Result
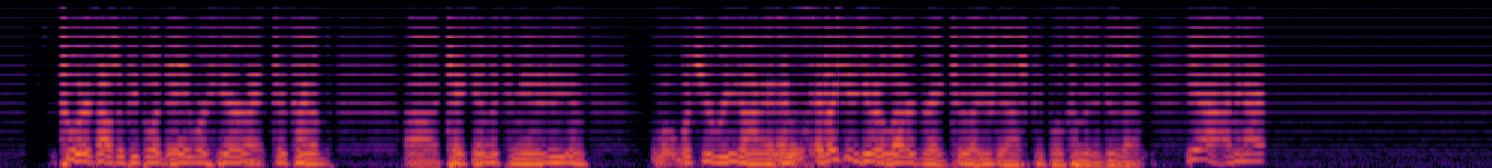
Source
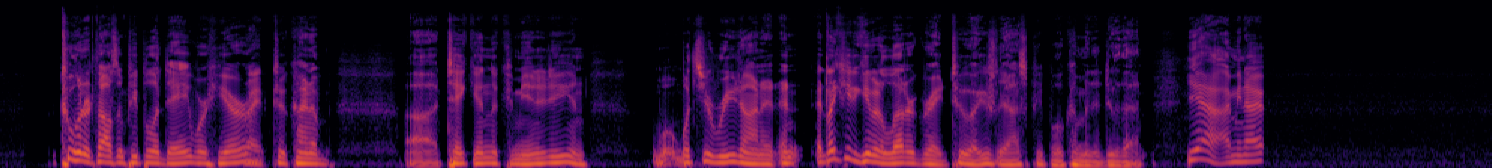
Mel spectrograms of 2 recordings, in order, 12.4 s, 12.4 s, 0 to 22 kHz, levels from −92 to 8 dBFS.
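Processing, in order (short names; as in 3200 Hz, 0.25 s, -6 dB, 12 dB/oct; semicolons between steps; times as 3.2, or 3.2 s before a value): frequency quantiser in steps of 4 st; 6.39–6.99 fast leveller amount 70%; gain +4.5 dB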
